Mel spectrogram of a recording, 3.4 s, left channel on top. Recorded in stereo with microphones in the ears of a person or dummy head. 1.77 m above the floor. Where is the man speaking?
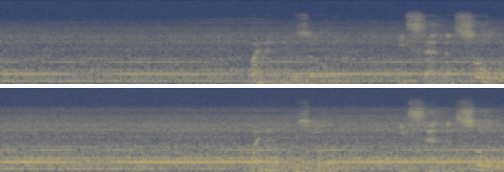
35° left (ahead or behind), 9 m; by 3.3 s 40° left (ahead or behind), 8.5 m.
